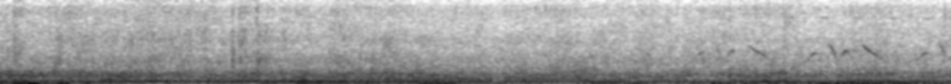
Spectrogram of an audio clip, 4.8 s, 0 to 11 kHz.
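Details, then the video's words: Honey bees crowding a hive entrance, July 22nd, 2024: an even, low buzzing chorus with a steady hum throughout and a few faint high chirps near the close. "Honey Bee Hive Entrance Activity"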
